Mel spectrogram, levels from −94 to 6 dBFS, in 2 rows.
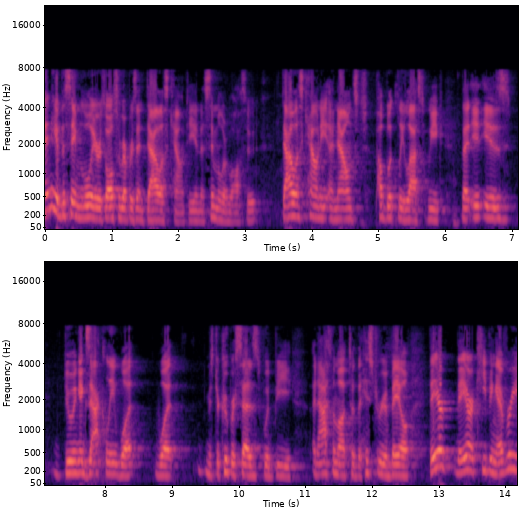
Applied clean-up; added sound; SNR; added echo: none; none; none; none.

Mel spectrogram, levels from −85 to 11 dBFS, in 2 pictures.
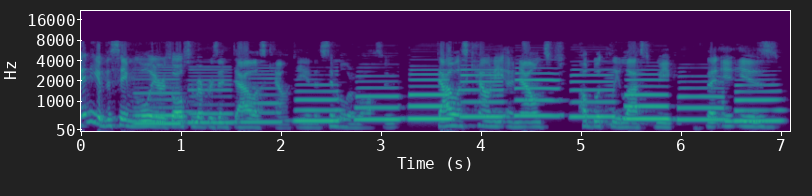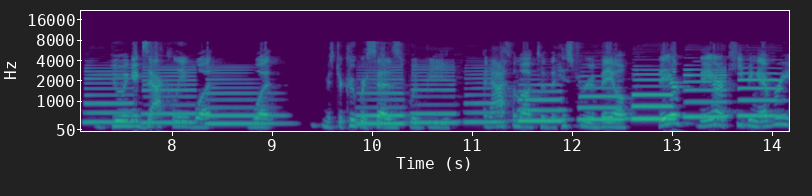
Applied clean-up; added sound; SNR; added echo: classical method Wiener filter.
